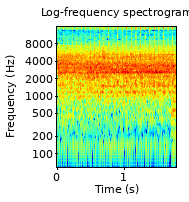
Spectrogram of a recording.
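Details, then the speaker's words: 1993 Toyota Corolla big body after replacing a knocking transmission with a newly installed one: engine ticks over at an even rhythm with a soft hum, no drivetrain knock; normal idle, gearbox now quiet. "Wala na ako kahit mahina yan ha. Ha? Kahit mahina na tunog. Oo. Oh, tahimik na."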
